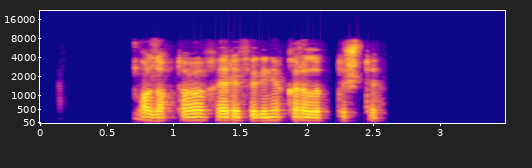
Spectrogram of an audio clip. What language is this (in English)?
Tatar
